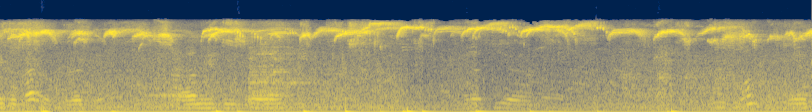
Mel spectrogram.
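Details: Near Nice, France, some twenty pairs of common swifts nest low in a retaining wall; a dense chorus of high piercing screams overlaps almost without pause, rising and falling in loudness.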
